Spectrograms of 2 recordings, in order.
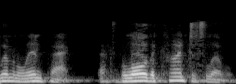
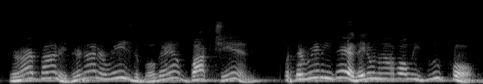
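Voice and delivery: a hint of relieved kids; 8 semitones higher, 4 dB quieter than usual. Kids discovering the boundaries.

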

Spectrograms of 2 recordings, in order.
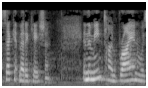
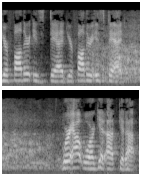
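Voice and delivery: retold screaming; 4 dB louder than usual. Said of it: "came screaming into their room".

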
